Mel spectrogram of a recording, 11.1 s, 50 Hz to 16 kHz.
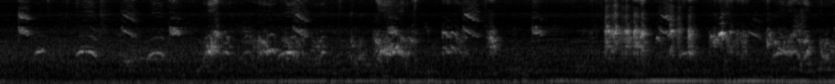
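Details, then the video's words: Red-eyed fig bird aged four months, still learning its chirping, producing bursts of squeaky, high chirps and short slurred notes in uneven clusters over a persistent low hum. "burung ara mata merah umur 4 bulan belajar ngeriwik"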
